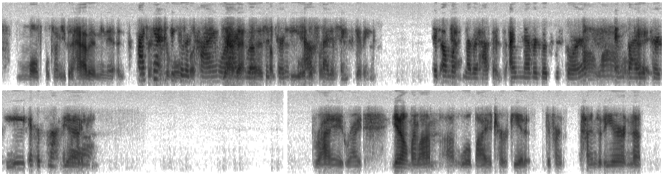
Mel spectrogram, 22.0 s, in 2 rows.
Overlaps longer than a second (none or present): present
